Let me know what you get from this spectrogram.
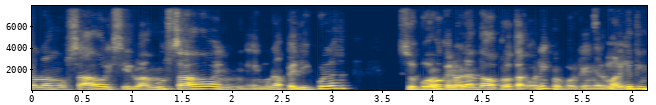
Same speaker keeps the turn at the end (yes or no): yes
